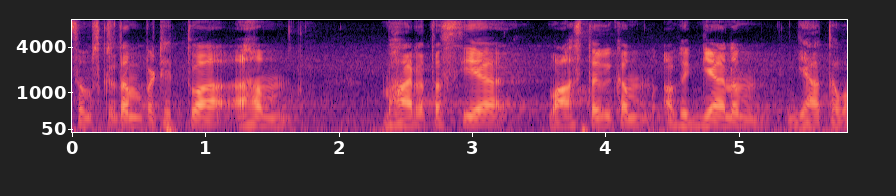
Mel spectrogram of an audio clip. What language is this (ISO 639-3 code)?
san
